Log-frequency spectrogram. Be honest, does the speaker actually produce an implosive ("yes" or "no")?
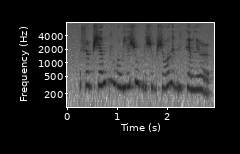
no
